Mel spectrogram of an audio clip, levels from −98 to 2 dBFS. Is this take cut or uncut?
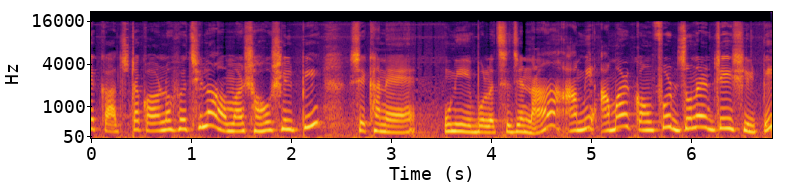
uncut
